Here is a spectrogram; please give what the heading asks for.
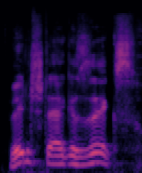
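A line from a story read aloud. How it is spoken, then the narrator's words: Captain calling out. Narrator (German): ruft der Kapitän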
